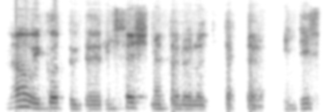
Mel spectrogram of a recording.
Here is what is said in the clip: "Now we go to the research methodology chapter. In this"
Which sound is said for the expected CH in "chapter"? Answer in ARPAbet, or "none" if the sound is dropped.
S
